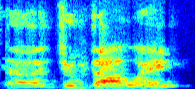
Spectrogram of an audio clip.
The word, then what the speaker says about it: Du Dawei: And if you're, in case you're wondering, this is pronounced Du Dawei, my Chinese name. Du is a 13th century Chinese poet that I adopted the surname for. Dawei here is phonetic for David.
